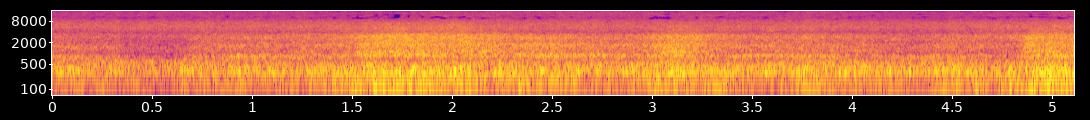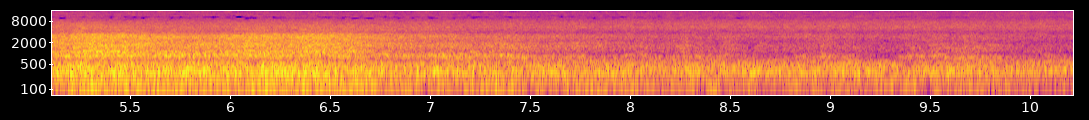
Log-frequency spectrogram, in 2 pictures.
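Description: A deep rushing roar that swells twice, about one and a half seconds and five seconds in, then eases off.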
